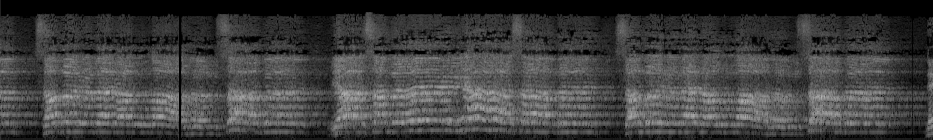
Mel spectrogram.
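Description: Turkish ilahi, an Islamic hymn, sung by an unaccompanied voice. It holds long, wavering melismatic notes in about five phrases, each a few seconds long, with short breaks between them.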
